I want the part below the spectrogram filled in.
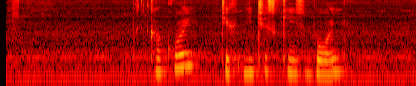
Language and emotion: Russian, sad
